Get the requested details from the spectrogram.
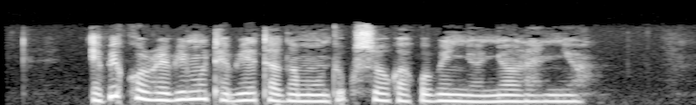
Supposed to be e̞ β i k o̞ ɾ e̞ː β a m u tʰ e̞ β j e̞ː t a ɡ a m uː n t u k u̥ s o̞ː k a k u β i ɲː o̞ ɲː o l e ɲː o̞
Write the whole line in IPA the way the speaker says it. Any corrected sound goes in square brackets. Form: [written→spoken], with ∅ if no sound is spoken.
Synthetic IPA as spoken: e̞ β i k o̞ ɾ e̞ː β [a→i] m u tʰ e̞ β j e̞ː t a ɡ a m uː n t u k u̥ s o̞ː k a k u β i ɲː o̞ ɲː o l [e→a] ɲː o̞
